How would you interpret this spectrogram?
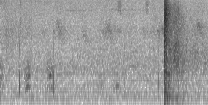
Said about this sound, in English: Do you hear that? They're shooting the scavengers, the wild goats and pigs. They were supposed to eat the garbage in the city streets, but they keep coming into the park to eat the grass. So they have to shoot them.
